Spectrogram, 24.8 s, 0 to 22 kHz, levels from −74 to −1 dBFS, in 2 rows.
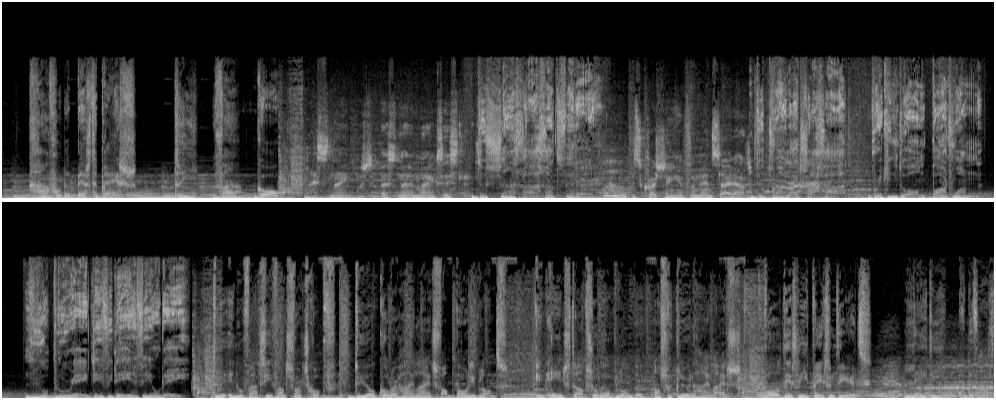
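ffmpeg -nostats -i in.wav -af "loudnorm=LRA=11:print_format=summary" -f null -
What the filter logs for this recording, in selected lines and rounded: Input Integrated:    -21.2 LUFS
Input True Peak:      -4.9 dBTP
Input LRA:             2.4 LU
Input Threshold:     -31.2 LUFS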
